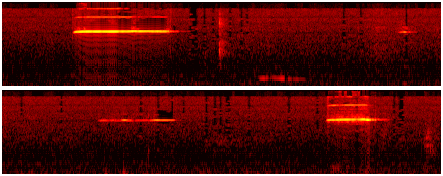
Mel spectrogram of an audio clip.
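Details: A male black Shiba Inu named Maro whines while waiting for food. A sharp, high, pure whistling note opens the clip, then comes a faint short tone, and a second bright whistle near the end, with quiet room noise between.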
